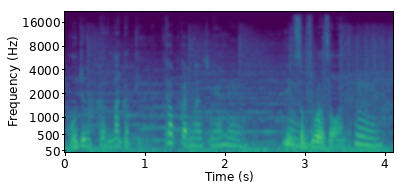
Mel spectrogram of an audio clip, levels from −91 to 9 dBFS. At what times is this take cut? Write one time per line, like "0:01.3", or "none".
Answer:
none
